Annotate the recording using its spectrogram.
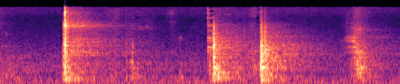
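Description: Four short, sharp plastic clicks, the loudest about a third of a second in, as the snap-fit retaining clips holding an oven's electronic control board in its plastic frame are worked loose.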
